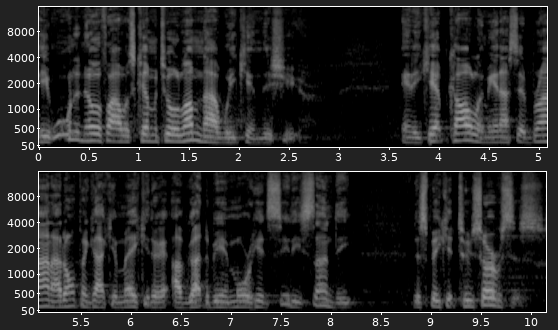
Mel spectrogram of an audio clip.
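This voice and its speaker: A man at a very fast pace, fairly high pitch and ordinary pitch variation. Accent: American. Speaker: award honoree and alumnus. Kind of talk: acceptance speech.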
